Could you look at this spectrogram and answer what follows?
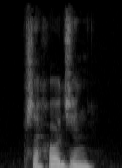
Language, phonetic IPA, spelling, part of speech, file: Polish, [pʃɛˈxɔd͡ʑɛ̇̃ɲ], przechodzień, noun, LL-Q809 (pol)-przechodzień.wav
